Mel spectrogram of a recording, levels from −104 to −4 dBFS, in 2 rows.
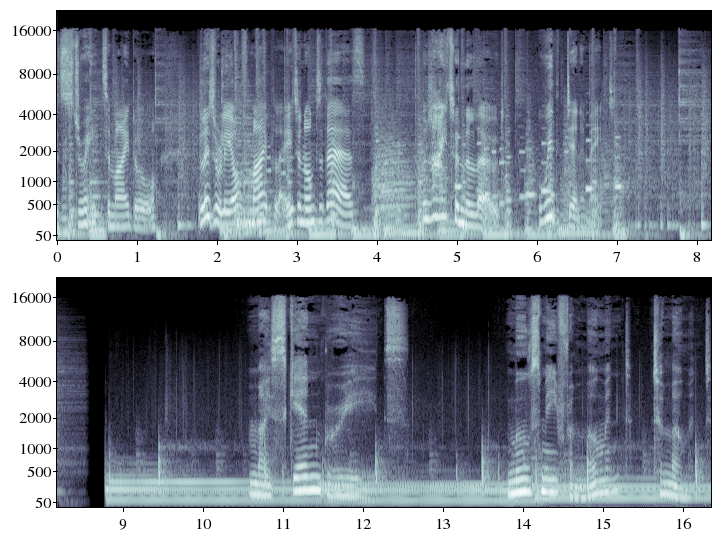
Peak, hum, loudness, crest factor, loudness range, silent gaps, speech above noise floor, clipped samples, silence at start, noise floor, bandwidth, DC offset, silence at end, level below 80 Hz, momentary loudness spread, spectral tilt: -2 dBFS; none; -19 LUFS; 18 dB; 9 LU; 8.58-8.75 s; 36 dB; under 0.1%; 0 s; -53 dBFS; 17 kHz; under 0.1%; 0 s; -34 dBFS; 14 LU; -4.5 dB/octave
